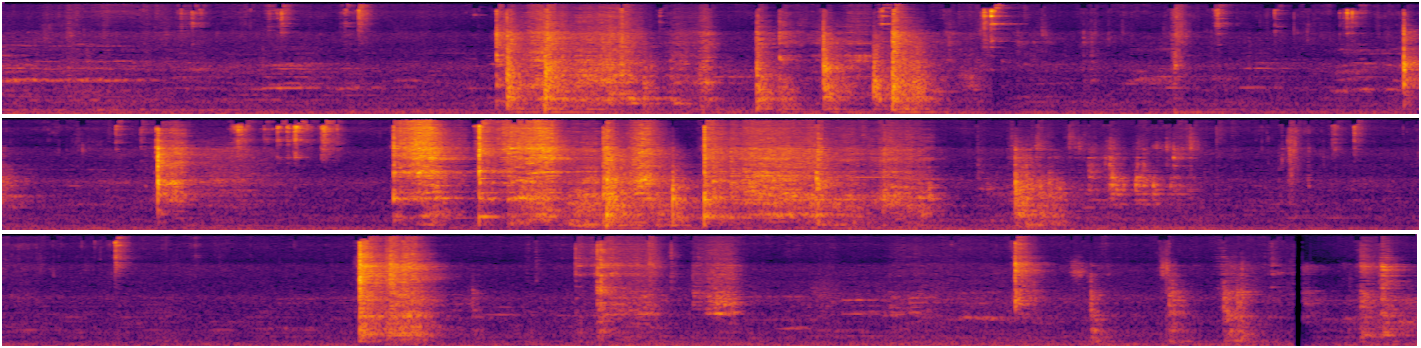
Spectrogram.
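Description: Rice being added to a pressure cooker while layering chicken biryani, heard as intermittent close rattling pours and clatters with quieter gaps between them.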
